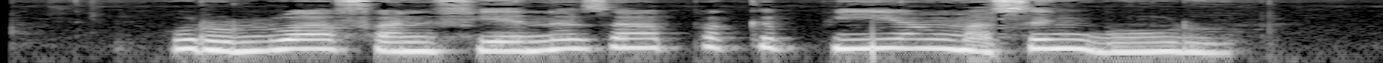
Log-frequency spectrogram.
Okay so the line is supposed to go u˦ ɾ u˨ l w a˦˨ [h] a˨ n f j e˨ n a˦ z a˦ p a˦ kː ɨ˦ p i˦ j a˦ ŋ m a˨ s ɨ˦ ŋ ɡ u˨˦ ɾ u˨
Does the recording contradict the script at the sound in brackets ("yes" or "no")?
yes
